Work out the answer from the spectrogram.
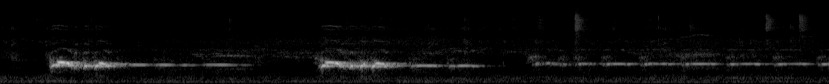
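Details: Local zebra dove in the kong singing style: two loud, bubbly trilled coos a few seconds apart that fade into softer level notes, then a long quiet sustained tone.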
